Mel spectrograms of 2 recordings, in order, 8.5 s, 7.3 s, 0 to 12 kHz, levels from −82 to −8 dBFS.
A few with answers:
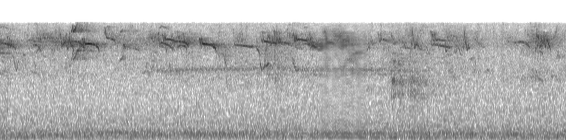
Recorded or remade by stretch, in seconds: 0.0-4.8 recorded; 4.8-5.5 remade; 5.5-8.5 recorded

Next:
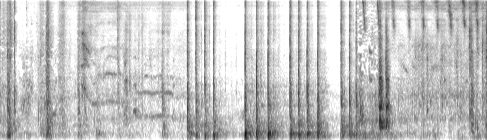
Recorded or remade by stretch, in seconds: 0.0-0.9 recorded; 0.9-5.3 remade; 5.3-5.7 recorded; 5.7-7.3 remade

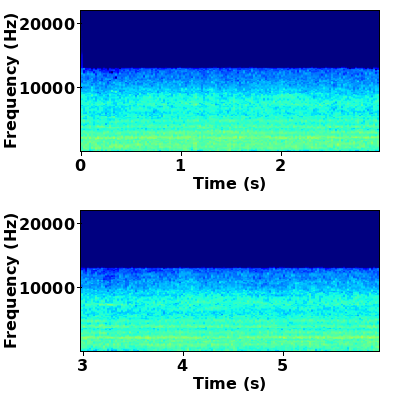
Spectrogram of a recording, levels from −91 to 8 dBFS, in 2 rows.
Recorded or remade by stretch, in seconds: 0.0-0.4 recorded; 0.4-2.5 remade; 2.5-3.4 recorded; 3.4-6.0 remade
